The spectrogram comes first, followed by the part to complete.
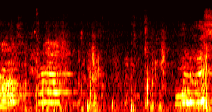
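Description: A person's voice, brief and faint with no clear words, followed by scattered light clicks; the voice starts up again near the end.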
